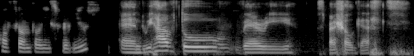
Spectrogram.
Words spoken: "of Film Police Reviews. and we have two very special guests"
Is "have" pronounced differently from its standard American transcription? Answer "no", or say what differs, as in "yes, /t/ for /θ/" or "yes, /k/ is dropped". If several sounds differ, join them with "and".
no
